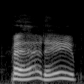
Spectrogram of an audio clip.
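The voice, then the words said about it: Imitates a film character's voice. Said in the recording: “That's a pretty good impression.”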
